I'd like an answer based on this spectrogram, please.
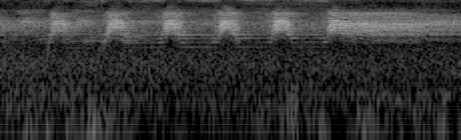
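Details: Cicadas buzzing in a steady high drone, punctuated by rhythmic pulses about twice per second that swell and ease across the whole stretch.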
